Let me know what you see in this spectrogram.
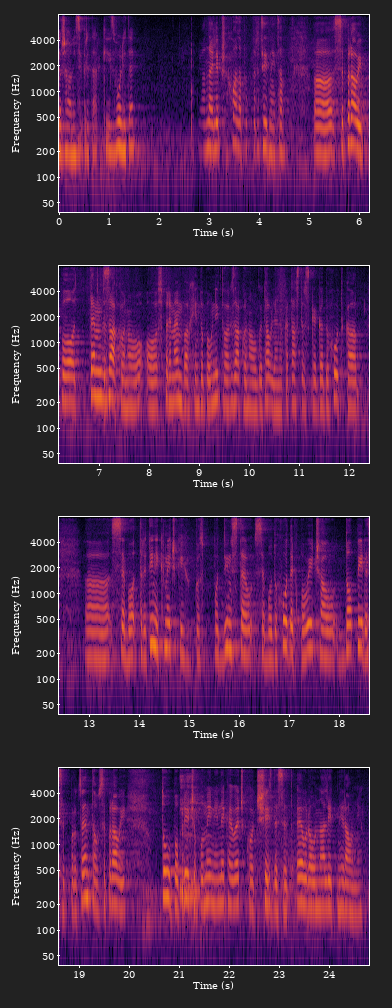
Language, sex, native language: Slovenian, female, Slovenian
